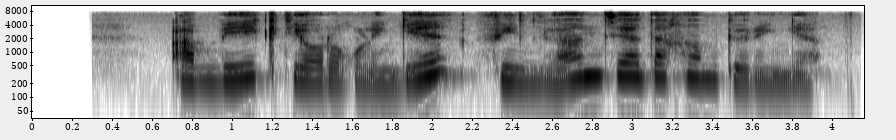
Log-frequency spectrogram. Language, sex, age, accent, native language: Uzbek, female, 18-24, Navoiy, Uzbek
